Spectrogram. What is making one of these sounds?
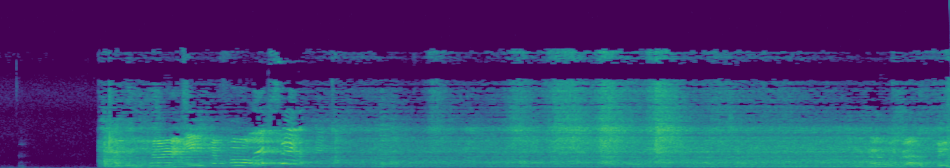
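A television plays a show through its speakers.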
